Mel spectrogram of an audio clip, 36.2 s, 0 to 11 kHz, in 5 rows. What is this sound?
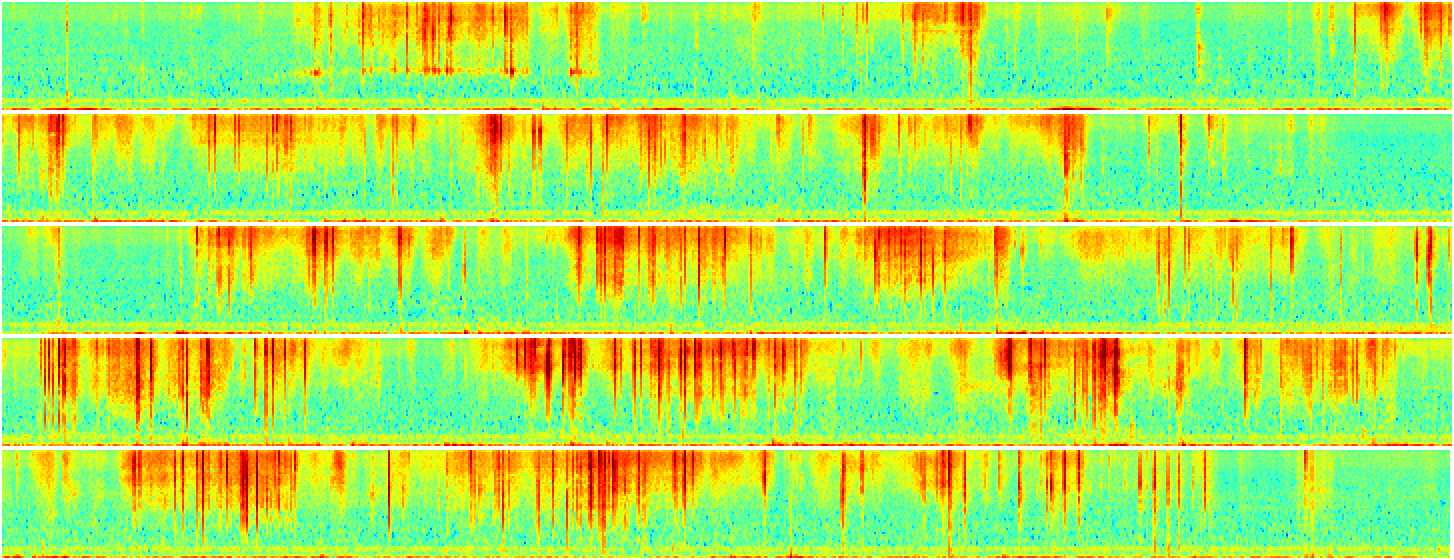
Mandarin Peeling
Peeling of a mandarin orange in close detail.
Recorded in stereo with Rode Nt5s through a Tascam Us 16x08.
Close-Up, Crunch, Fruit, Mandarin, Natural, Orange, Organic, Peeling, Texture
